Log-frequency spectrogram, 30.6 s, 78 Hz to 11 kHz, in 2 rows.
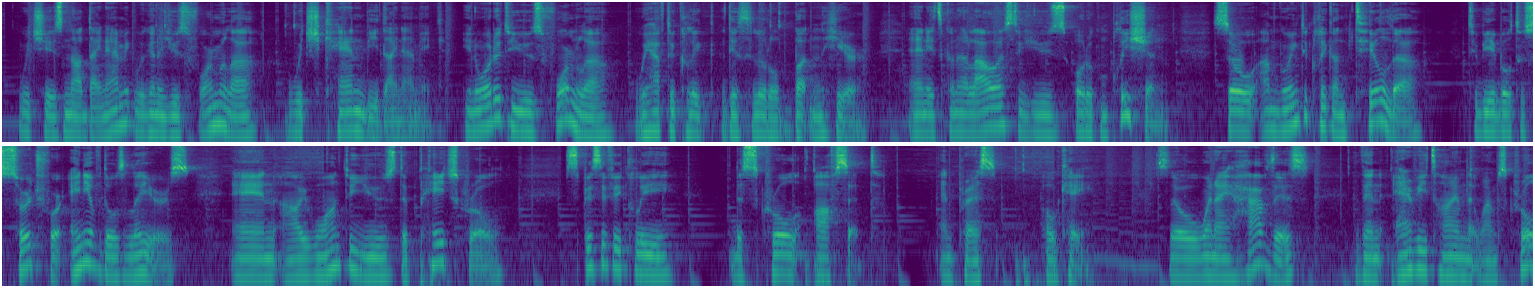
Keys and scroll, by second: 13.7 `.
